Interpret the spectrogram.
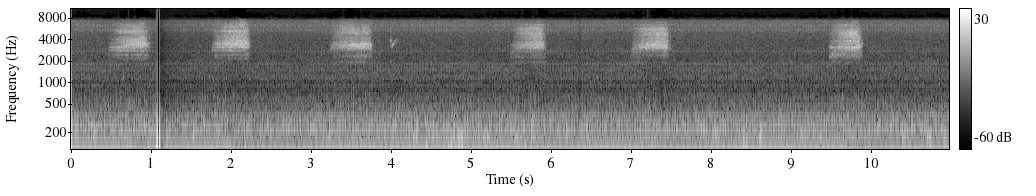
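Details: Nighttime barn owl nest where owlets hiss while an adult brings a rabbit; six rasping hiss bursts at uneven intervals over eleven seconds, one sharp click early, low humming background.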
